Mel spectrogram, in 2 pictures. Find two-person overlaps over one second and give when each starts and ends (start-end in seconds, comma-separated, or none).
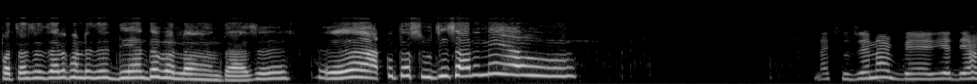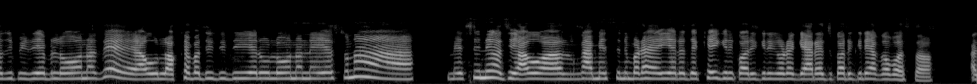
none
